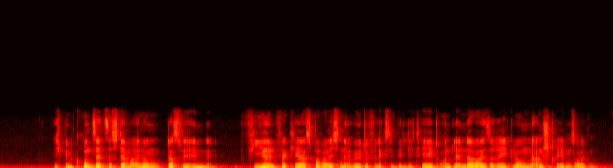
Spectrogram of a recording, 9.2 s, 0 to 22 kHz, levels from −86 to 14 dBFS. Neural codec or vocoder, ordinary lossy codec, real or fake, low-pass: none; none; real; none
